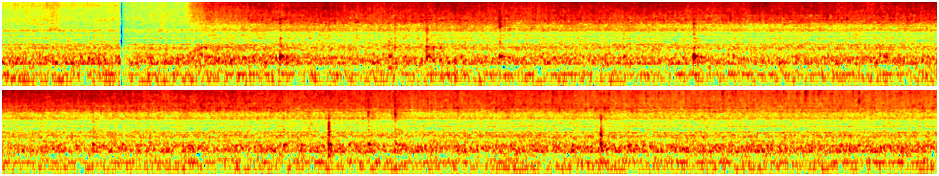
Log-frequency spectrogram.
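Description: Chicken pieces sizzling as they fry in a nonstick frying pan. The sizzle grows much louder about three seconds in, and a spatula clicks against the pan now and then as the pieces are turned.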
